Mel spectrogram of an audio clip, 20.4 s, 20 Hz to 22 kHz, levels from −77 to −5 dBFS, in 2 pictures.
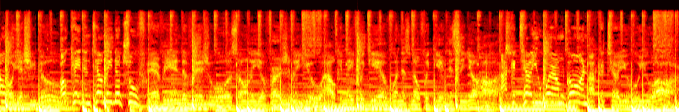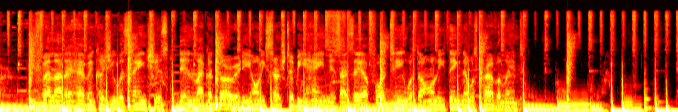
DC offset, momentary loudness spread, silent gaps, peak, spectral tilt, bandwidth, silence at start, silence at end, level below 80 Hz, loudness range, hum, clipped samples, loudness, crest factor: under 0.1%; 5 LU; none; 0 dBFS; -5.5 dB/octave; 15.5 kHz; 0 s; 0 s; -14 dBFS; 2 LU; none; under 0.1%; -12 LUFS; 10 dB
